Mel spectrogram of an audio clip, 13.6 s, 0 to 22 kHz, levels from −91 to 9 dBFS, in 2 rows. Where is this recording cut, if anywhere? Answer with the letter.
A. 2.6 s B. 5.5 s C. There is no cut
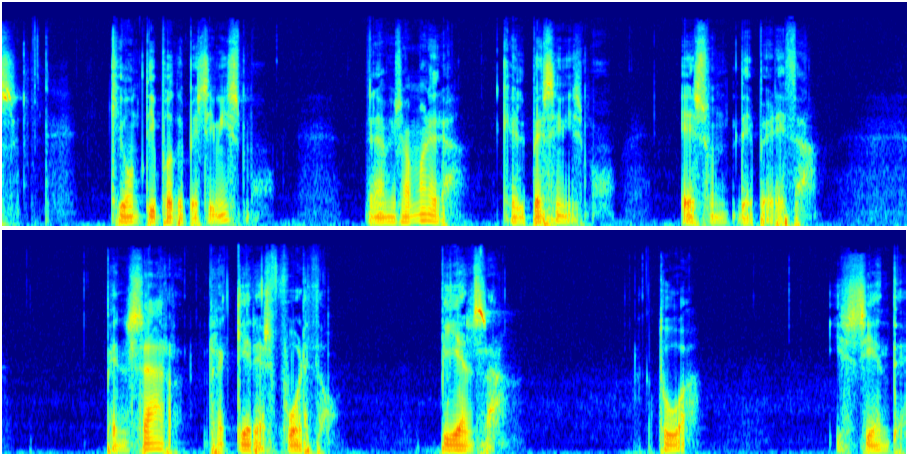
B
